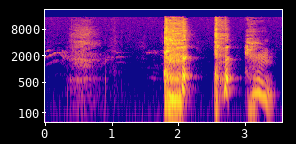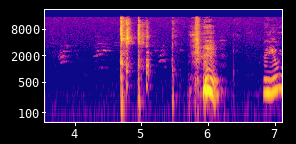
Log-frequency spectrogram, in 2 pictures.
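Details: Infant aged 9 months makes several short, deliberate coughs with voiced, cooing tails; playful voluntary fake cough, not illness.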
